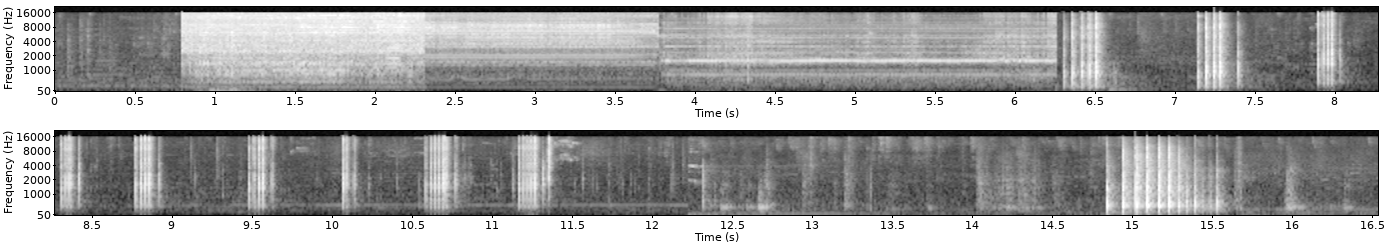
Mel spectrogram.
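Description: A power tool cuts into an MDF disc for about five seconds. It is followed by about nine sharp hammer blows on a chisel squaring out the hole, each about half a second apart. A short rattling burst comes near the end.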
